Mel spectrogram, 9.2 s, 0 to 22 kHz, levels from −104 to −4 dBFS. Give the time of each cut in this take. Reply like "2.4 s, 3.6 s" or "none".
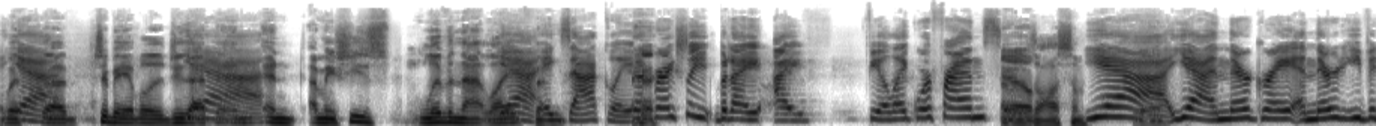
2.7 s, 4.2 s, 6.7 s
